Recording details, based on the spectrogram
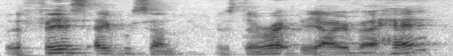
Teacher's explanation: Australians always um go up at the end of sentences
